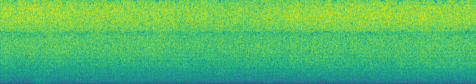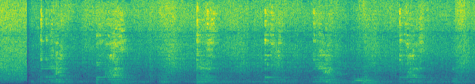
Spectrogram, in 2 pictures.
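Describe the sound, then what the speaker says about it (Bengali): Drumstick flowers fry and get stirred in a pan, starting as a steady, loud sizzling hiss and then turning to scraping, clattering stirring strokes over the continuing sizzle, with no talk. "এখন ফুলটা ভাজা হয়ে গেছে"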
